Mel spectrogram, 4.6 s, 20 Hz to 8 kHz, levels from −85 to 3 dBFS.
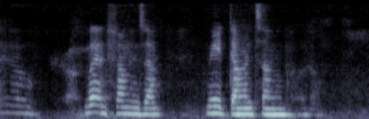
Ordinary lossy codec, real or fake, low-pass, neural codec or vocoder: MP3, 64 kbps; fake; 7.2 kHz; codec, 16 kHz, 1.1 kbps, Voila-Tokenizer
